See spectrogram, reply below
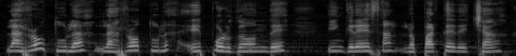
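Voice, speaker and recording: A Bolivian woman, a veterinary surgeon, giving a conference lecture in a large hall, talking haltingly with frequent fillers and restarts. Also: on the high side, fairly even intonation, warm tone. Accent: Bolivian Spanish. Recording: reverberant hall with mains hum.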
